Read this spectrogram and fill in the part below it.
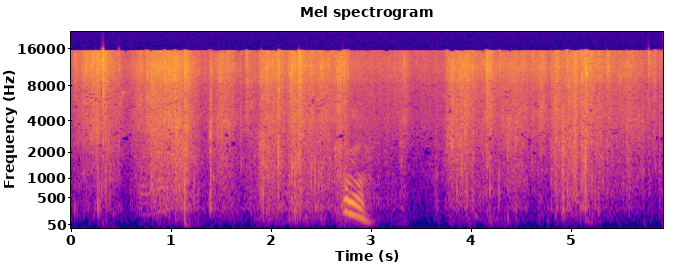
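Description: Footsteps crunch through dry leaves and grass.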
